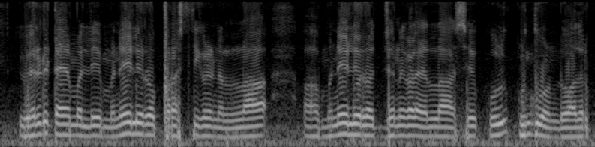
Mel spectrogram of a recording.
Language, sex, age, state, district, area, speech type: Kannada, male, 30-45, Karnataka, Koppal, rural, spontaneous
